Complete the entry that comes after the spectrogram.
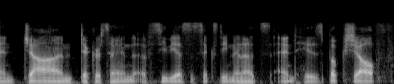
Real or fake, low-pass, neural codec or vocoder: fake; 7.2 kHz; codec, 24 kHz, 0.9 kbps, WavTokenizer, medium speech release version 1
